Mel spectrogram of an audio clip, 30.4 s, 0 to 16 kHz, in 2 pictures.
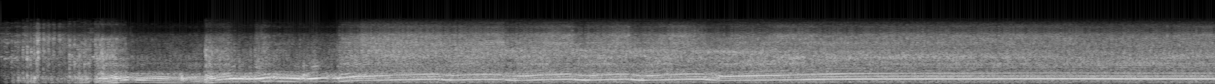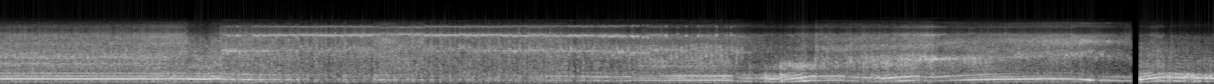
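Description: Turbocharged Opel Omega 2.6-litre straight-six revving hard in a burnout over the noise of the spinning rear tyres. The revs rise and fall repeatedly for several seconds, are then held high and steady for about eight seconds, and rise and fall again near the end.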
